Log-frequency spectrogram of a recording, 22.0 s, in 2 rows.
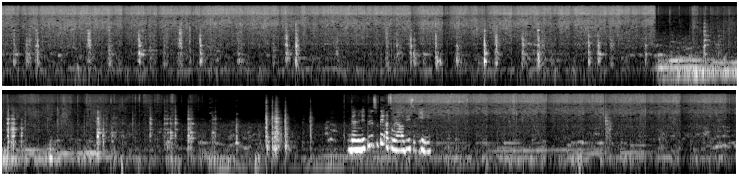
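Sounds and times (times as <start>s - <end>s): mushrooms sizzling in a pan: 0.0s - 14.0s, 16.6s - 22.0s
spatula scraping a pan: 0.1s - 14.4s.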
